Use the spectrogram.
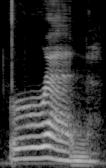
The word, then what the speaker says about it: wren: We learned today that I can spell R or W-R. R-E. There's a vowel sound that's following so I'm going to spell it W-R. And remember, the W is a ghost letter, meaning we don't hear the W sound.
